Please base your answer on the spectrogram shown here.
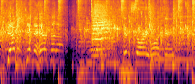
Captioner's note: audience applauding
